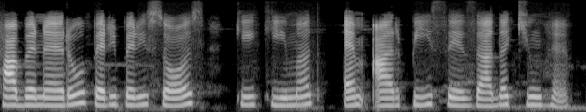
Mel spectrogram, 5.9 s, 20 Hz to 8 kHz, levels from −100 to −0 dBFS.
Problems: background sounds at intervals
